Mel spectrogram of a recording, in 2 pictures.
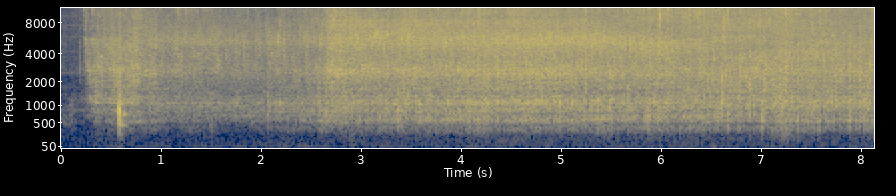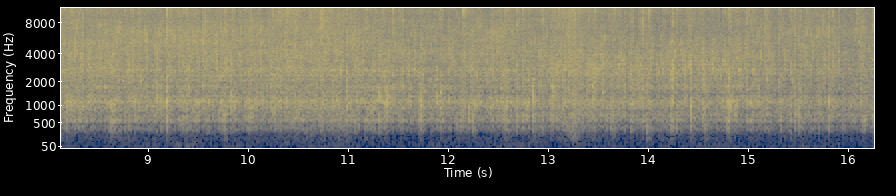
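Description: Sour fermented pork (som) crackles as it deep-fries crisp in hot oil, a dense and steady sizzle that swells after a couple of seconds and holds loud and continuous, with no voices.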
